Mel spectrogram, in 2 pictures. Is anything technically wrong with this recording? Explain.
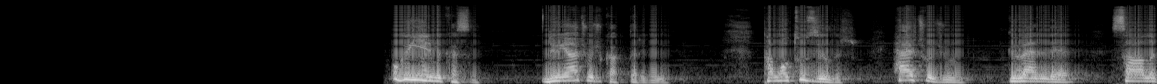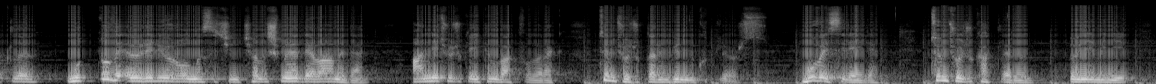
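Yes. Throughout, a steady buzz at about 92 Hz sits on the audio, which runs slightly slow at 0.919 times normal speed, timbre unchanged. This is a block size mismatch (padded): each short block is zero-filled to a longer read size, inserting a gap at the block rate.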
